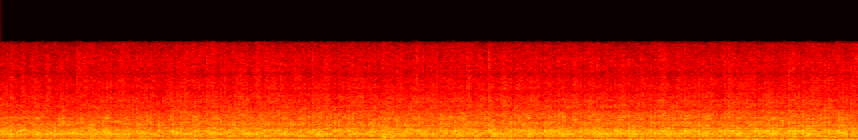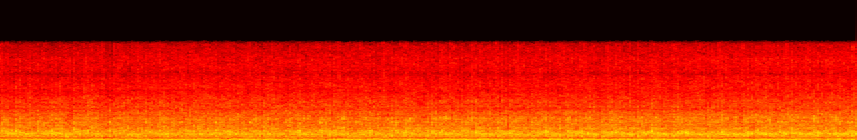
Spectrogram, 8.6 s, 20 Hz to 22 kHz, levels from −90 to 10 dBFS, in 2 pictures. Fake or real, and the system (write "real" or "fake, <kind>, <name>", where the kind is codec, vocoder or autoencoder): fake, vocoder, BigVGAN v2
